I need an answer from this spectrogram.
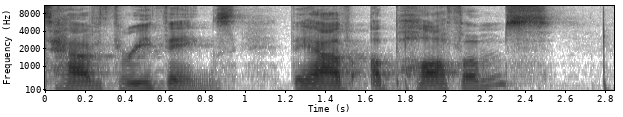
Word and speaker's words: apothem: They have apothems right um I've heard some people pronounce it apithem which sounds very British to me. Um so I've always called it an apothems but if you want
